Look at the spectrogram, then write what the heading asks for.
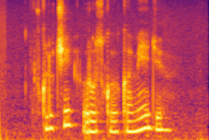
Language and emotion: Russian, sad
